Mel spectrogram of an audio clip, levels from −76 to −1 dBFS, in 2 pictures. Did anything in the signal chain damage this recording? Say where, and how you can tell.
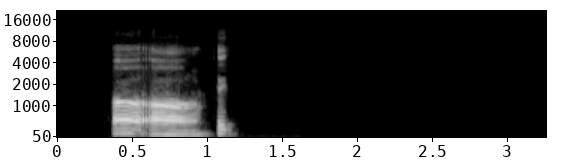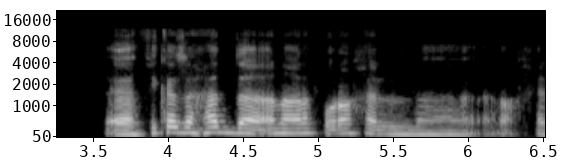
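No, nothing in the chain stood out as damaging this speech on listening.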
